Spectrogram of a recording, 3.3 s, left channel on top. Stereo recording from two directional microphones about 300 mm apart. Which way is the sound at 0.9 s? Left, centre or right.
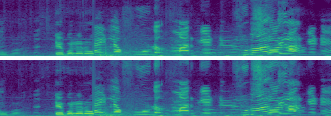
Centre.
